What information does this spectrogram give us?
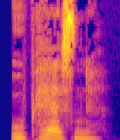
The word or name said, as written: upassende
